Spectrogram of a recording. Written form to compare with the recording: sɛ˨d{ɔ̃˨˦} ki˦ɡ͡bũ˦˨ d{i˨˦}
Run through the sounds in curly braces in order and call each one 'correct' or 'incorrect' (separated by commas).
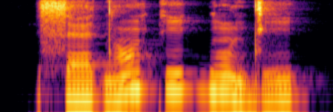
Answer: correct, correct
